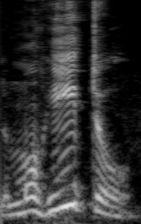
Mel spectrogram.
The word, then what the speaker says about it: mojito: this one is cocktail mojito mojito not to j we should we should not pronounce j it will be mojito yeah this is most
